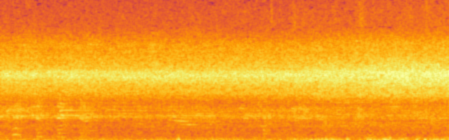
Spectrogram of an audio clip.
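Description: Steady high-pitched drone of summer insects.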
